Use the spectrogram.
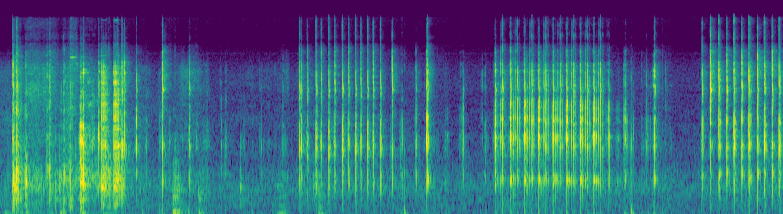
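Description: Long pink nails tap and scratch the lid and ribbed sides of a small, rectangular, clear ridged plastic cosmetic case holding pressed powder as it is held and turned in the hands. The result is rapid, bright, dry clicks in bursts with short pauses, plus brief scratchy rustles and no low end.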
